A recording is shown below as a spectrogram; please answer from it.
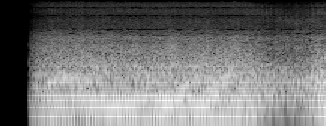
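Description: A motor vehicle's engine running at a steady speed, easing off shortly before the end.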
